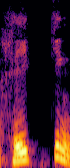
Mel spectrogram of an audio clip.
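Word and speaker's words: 平均: Ya, bacanya heiking ya, minasang. Jadi ini kanjinya bacanya heiking.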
